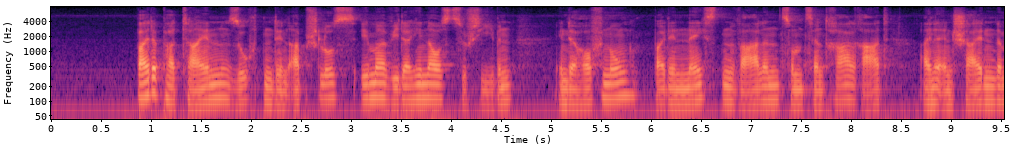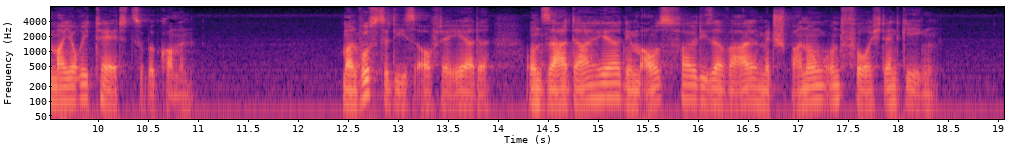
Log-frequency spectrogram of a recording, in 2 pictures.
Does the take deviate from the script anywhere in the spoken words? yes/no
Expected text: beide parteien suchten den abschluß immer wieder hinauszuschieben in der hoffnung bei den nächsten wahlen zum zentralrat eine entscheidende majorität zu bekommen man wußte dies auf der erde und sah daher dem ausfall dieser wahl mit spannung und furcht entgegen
no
